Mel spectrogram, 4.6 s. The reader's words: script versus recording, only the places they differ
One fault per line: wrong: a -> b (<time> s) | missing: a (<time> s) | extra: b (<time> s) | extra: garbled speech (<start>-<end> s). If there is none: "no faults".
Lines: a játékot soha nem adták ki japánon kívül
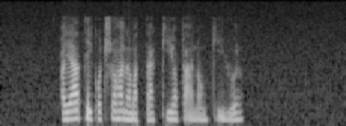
no faults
